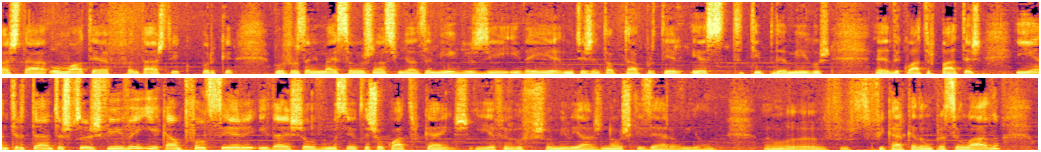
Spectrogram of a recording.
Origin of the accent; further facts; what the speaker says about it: Venda da Esperança, Portugal; eu morava em miúdo na Venda da Esperança, uma zona sempre de estrada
